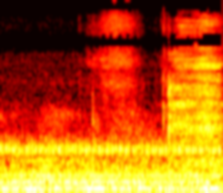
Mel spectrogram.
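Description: Near silence: faint, steady low room hum.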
